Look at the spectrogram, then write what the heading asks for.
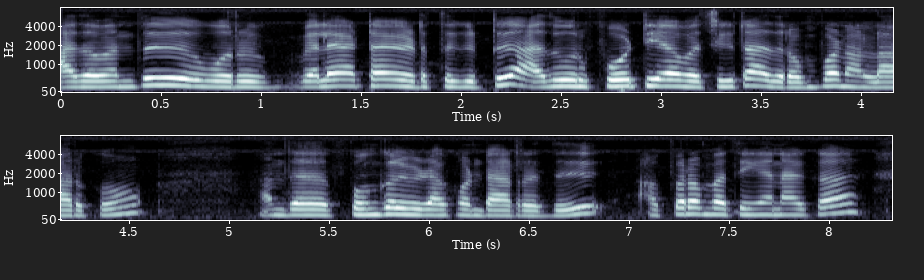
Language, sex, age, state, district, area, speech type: Tamil, female, 30-45, Tamil Nadu, Nagapattinam, urban, spontaneous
